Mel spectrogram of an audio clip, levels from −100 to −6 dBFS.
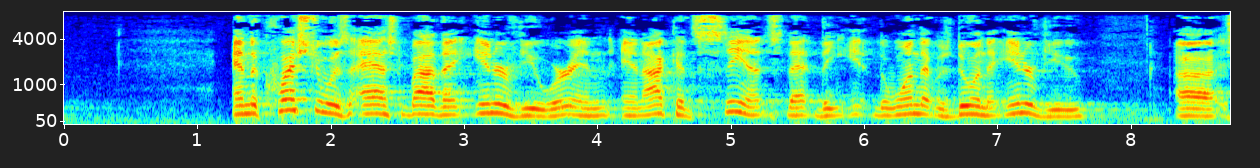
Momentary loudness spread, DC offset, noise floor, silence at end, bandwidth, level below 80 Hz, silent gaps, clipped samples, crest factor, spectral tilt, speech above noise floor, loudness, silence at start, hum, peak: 9 LU; under 0.1%; -58 dBFS; 0 s; 7.8 kHz; -60 dBFS; none; under 0.1%; 22 dB; -3.5 dB/octave; 33 dB; -25 LUFS; 1.25 s; none; -4 dBFS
